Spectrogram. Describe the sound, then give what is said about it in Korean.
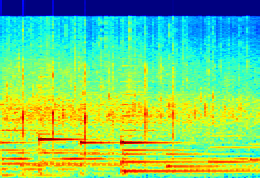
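An audience applauds to give glory to God, a dense, steady wash of clapping for under three seconds, while sustained keyboard or organ chords hold underneath. “하나님께 우리 영광의 박수를 올려드리겠습니다.”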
